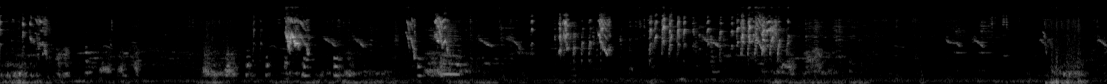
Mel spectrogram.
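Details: Colourful pet budgerigars chirping: a busy mix of short warbled notes, buzzy chatter and quick upward-sweeping chirps from several birds, with soft low rumbling underneath.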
